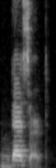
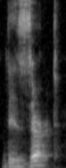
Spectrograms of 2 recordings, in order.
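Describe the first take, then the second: First: The stress is on the first syllable. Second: The stress is on the second syllable. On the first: It means a dry sandy place. "the stress goes on the first E" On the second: It means a sweet food. "the stress goes on the second E"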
